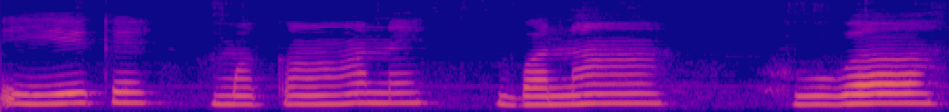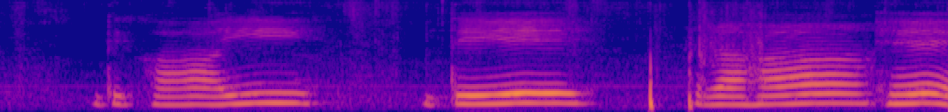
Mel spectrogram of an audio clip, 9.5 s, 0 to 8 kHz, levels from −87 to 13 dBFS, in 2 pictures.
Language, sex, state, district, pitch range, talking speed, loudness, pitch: Hindi, female, Uttar Pradesh, Hamirpur, 225-255 Hz, 55 wpm, -29 LUFS, 245 Hz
